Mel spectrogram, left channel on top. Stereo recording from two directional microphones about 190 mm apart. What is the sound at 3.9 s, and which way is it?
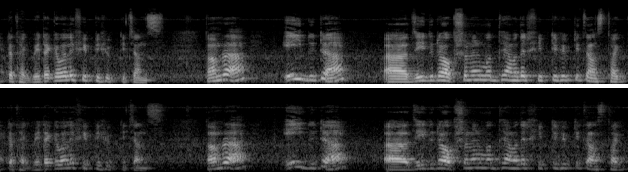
Speech, 50° left (ahead or behind).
